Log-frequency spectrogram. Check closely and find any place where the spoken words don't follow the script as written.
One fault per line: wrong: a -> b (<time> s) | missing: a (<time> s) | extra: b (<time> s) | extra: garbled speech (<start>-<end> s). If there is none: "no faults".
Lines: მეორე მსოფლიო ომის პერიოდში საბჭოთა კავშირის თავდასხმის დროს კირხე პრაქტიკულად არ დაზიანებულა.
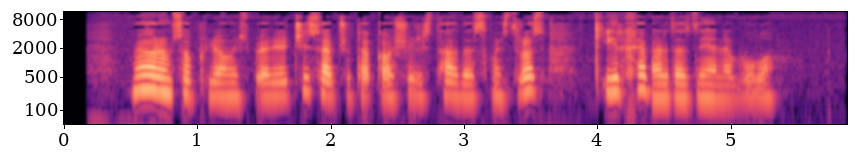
missing: პრაქტიკულად (4.4 s)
